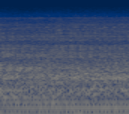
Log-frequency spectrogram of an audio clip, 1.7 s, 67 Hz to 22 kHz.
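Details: Citroen DS3 diesel, former non-runner after engine rebuild with new cambelt, water pump and cam: steady, even idle with a regular low beat and no knocks or misses; healthy normal idle.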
